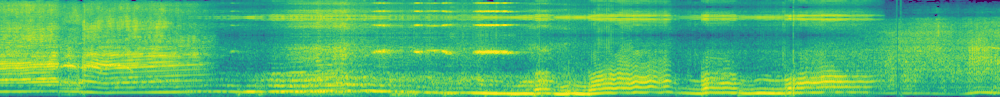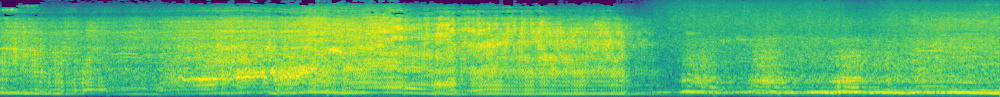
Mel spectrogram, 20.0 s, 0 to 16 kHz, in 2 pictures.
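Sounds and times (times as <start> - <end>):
rally car engines revving: 0.0 - 20.0.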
